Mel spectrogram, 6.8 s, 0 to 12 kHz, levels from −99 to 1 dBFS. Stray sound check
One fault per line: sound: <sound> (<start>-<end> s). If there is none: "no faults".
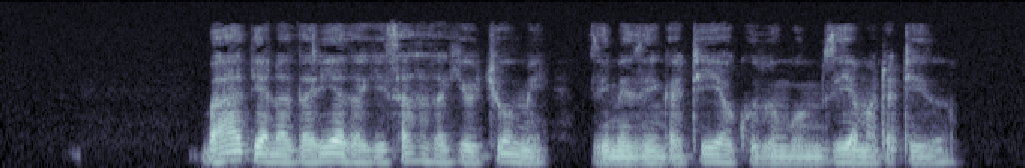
no faults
